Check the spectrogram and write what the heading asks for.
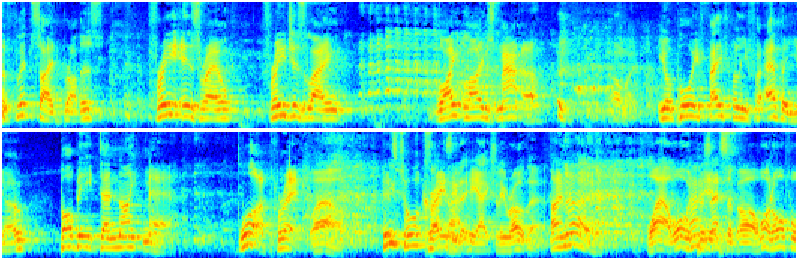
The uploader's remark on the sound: Live At Cheerful Earful Podcast Festival. Thanks to NextUp Comedy for the recording and stream of the show.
